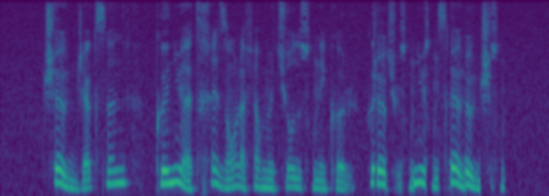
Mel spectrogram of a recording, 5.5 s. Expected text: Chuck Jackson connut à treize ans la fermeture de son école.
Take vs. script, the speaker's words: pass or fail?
fail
